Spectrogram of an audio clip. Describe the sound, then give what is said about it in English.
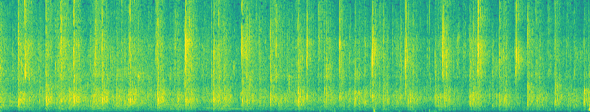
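An audience applauds to cheer a speaker being introduced to close the evening's gathering: a dense, steady patter of many hands clapping at once that holds an even level for about six seconds, with no one speaking over it. “Um, he's going to finish us off tonight, so give him a cheer.”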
